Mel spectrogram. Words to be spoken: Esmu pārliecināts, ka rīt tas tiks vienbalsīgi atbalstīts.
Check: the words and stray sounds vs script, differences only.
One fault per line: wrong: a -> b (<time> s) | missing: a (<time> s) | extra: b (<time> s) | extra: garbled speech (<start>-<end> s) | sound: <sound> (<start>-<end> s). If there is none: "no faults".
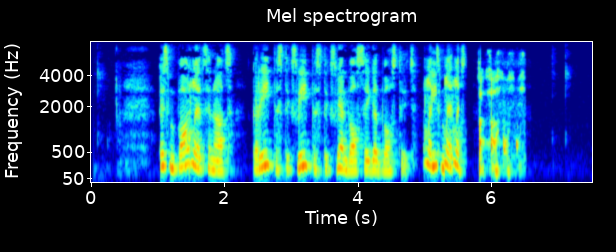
extra: rīt tas tiks (3.1 s)
extra: garbled speech (5.0-5.7 s)
sound: laugh (5.8-6.5 s)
